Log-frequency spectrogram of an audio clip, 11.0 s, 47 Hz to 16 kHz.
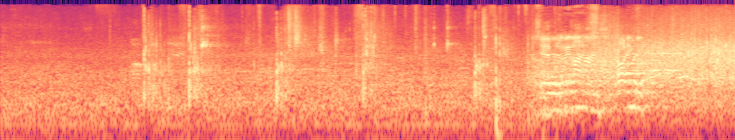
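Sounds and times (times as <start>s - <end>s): tennis ball hit by racket: 2.1s - 3.3s, 4.0s - 5.8s, 7.0s - 7.7s.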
